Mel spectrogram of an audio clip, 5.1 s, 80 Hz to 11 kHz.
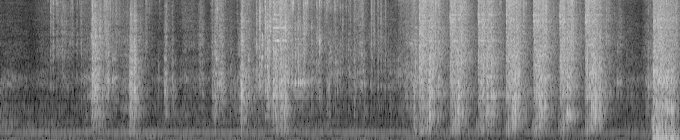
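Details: Brand-new Technicolor 4K wireless IPTV cable box, rattling straight out of the box: sharp metallic clinks in bursts as it is tipped, a heavy loose piece sliding inside; a heatsink detached from its cheap plastic pins.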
